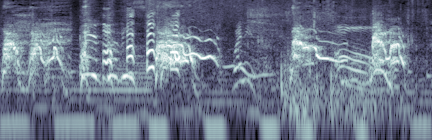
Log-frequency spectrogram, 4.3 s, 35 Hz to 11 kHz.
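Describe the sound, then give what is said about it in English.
Dogs barking at a home in 2003 as they try to run off a camera crew: a busy flurry of high-pitched yips and yaps mixed with whiny, whimpering cries, overlapping and continuing without pause for the whole stretch. “We've just uncovered some footage from a 2003 visit to your home when your ferocious dogs tried to run out our camera crew.”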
